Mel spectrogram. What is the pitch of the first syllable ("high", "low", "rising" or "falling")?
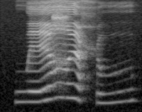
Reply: rising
